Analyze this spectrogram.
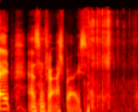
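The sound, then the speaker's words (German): Plastic bags crinkle and rustle with quick, scratchy bursts as tape is handled to make improvised rubber boots from plastic bags and tape for crossing a swamp, following a stretch of voices talking at the start. “Aber wir basteln uns einfach Gummistiefel aus Plastiktüten und Klebeband.”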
